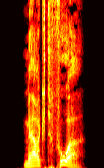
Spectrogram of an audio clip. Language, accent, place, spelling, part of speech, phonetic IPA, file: German, Germany, Berlin, merkt vor, verb, [ˌmɛʁkt ˈfoːɐ̯], De-merkt vor.ogg
- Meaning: inflection of vormerken: 1. third-person singular present 2. second-person plural present 3. plural imperative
